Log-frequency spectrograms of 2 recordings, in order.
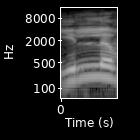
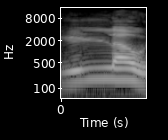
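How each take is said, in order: First: The l is a plain dental-alveolar l. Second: The l is a retroflex l, tongue curled back. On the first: The speaker calls it right. "அந்த இல்ல" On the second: The speaker calls it wrong. "தவறுதலா இள்ளா உச்சரிச்சிடுற"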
